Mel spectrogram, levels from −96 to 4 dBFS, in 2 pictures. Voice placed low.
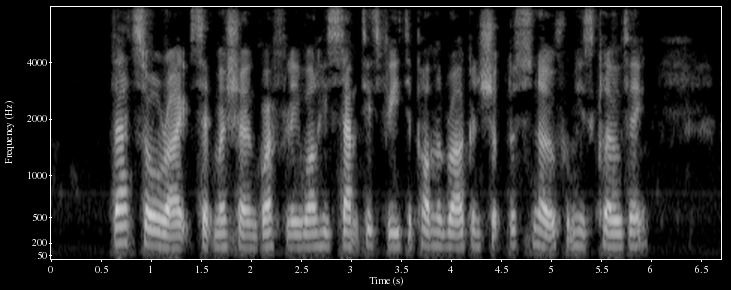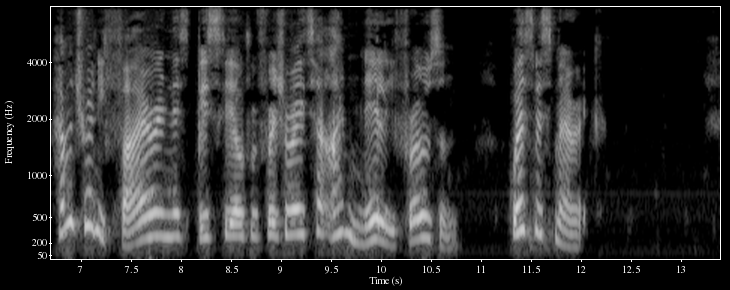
No: medium, 180 Hz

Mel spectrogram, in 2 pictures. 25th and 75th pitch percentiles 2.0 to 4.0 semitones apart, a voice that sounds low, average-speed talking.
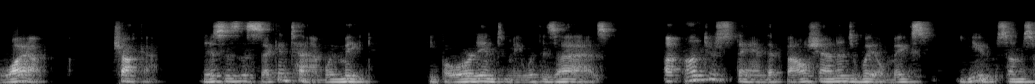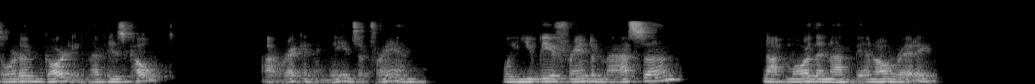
Yes: narrow, 2.4 semitones; low, 120 Hz; average, 145 wpm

